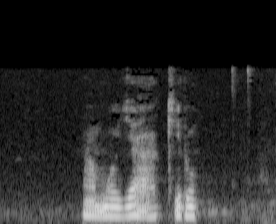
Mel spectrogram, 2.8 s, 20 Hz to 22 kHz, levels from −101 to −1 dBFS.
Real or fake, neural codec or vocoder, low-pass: real; none; 7.2 kHz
